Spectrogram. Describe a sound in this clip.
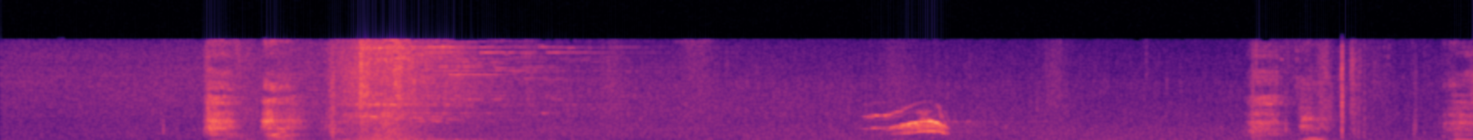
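Wind rushes past in a soft whoosh during a glide.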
